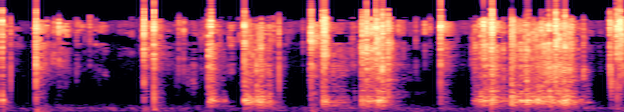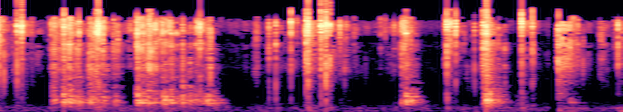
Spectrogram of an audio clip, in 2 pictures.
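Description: Fingers snap thin dry soap plates with crisp cracks and crunches.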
